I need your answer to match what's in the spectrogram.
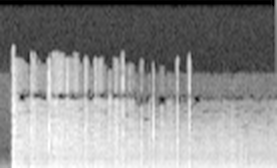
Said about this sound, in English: Explosions rumbled through the night after Israel declared war on Hamas on Saturday.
